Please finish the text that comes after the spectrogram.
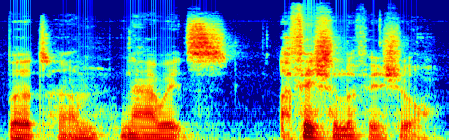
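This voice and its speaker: A man's voice: fairly low pitch, level tone, brisk, gravelly, darkish tone, breathy edge. A young man chatting at home in a casual vlog, rambling and self-deprecating with many restarts. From United Kingdom. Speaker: vlogger. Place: home, indoors.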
